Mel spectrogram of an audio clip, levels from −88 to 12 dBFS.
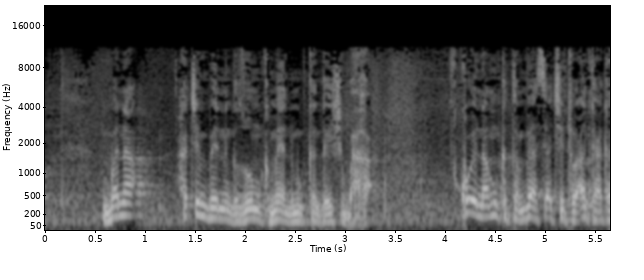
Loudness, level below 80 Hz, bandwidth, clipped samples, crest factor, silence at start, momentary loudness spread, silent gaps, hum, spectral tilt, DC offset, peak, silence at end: -19 LUFS; -48 dBFS; 11.5 kHz; under 0.1%; 14 dB; 0 s; 15 LU; none; none; -4.5 dB/octave; under 0.1%; -6 dBFS; 0 s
